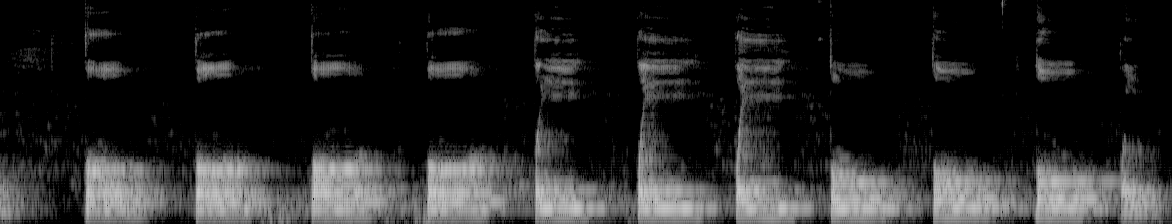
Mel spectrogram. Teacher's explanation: Ujung lidah tempelkan ke situ. Pangkal lidahnya naikkan. To, enggak ada angin.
